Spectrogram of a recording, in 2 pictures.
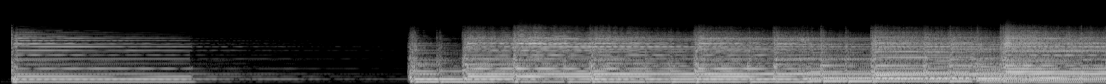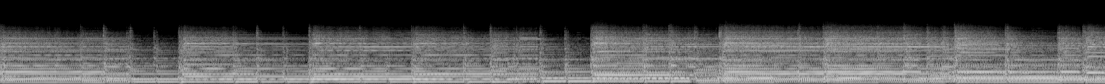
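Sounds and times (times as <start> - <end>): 
guitar: 0.0 - 22.1.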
